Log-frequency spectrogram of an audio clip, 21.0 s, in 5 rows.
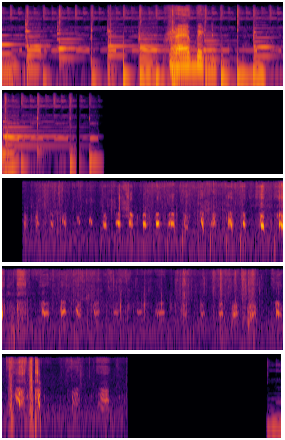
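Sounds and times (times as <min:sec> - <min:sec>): rabbit pulsing sounds: 0:08.8 - 0:18.6.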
